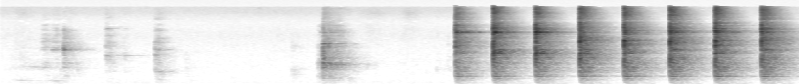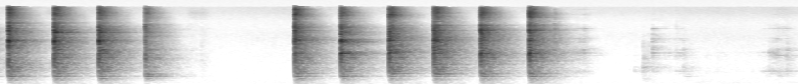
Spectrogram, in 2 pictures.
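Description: A hammer pounding on metal. One blow comes first, then a steady run of about a dozen blows at two to three a second, a short pause, and seven or eight more. Each blow rings.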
